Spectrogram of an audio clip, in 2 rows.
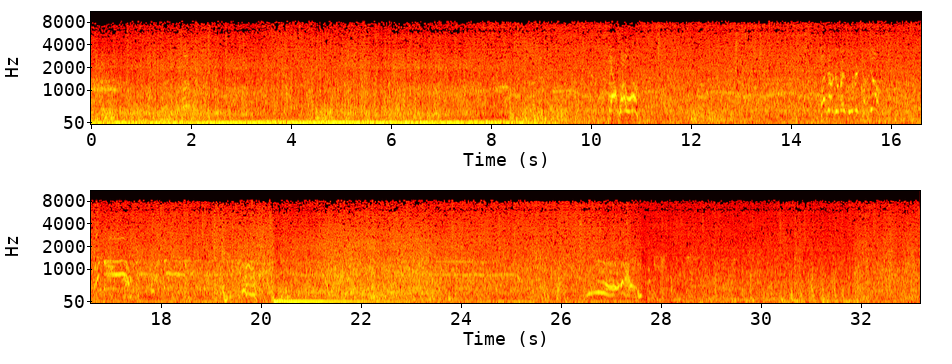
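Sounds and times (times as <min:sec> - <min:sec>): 
storm-driven water roaring during a typhoon: 0:00.0 - 0:33.1
typhoon wind roaring: 0:00.0 - 0:33.1
faint voices: 0:12.2 - 0:30.2.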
